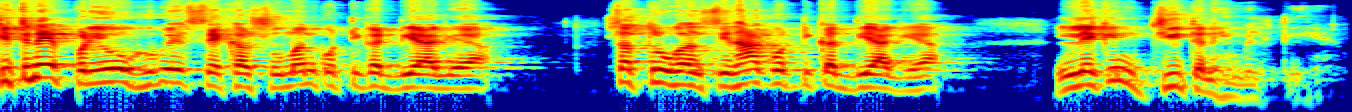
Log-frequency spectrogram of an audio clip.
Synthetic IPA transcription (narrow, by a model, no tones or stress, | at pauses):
kɪt̪nepɾɐjoːɡɦʊeseːkʰəɾsuːmənkoʈɪkət̪̚d̪ijaɡɐja | sɐt̪ɾuɡə̃nsɪnɦakoʈɪkət̪̚d̪ijaɡɐja | leːkɪnd͡ʒiːt̪nɐ̰ɦḭ̃mɪ̰lt̪ḭɦɛː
